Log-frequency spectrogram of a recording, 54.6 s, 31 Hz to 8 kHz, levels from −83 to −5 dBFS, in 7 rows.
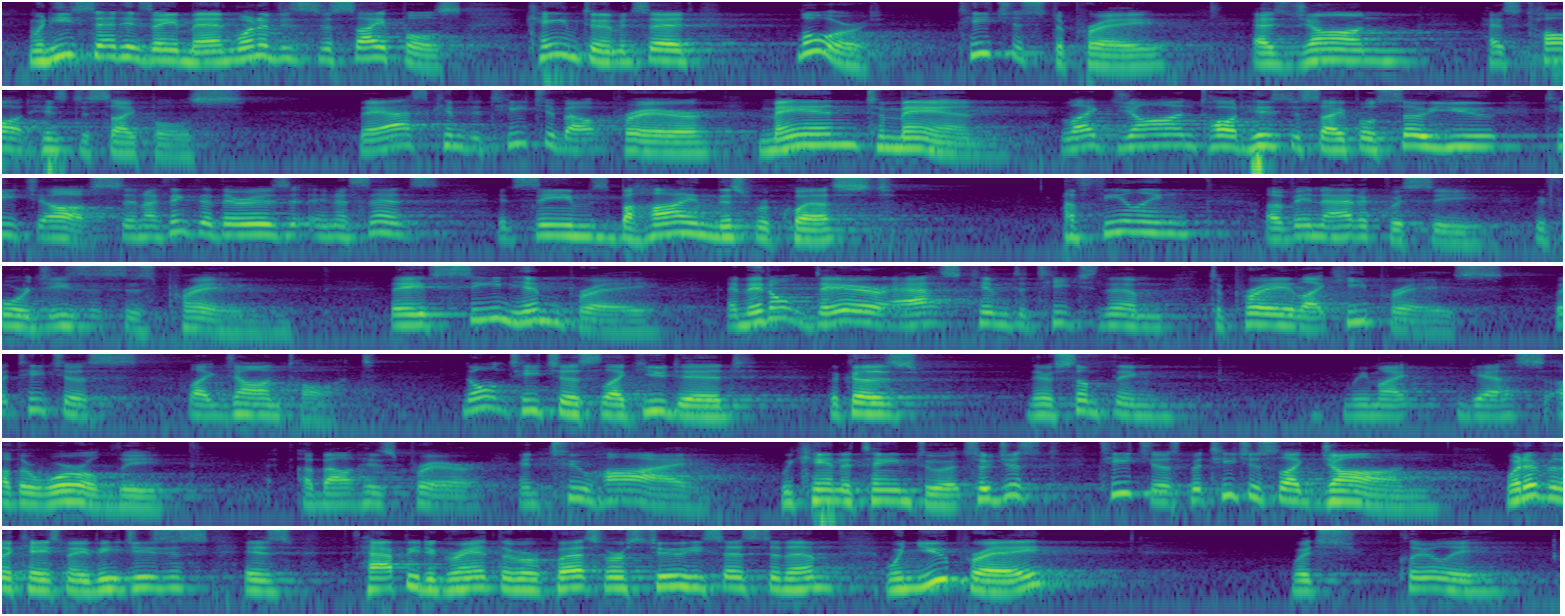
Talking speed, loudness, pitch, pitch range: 160 wpm, -27 LUFS, 160 Hz, 135-185 Hz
